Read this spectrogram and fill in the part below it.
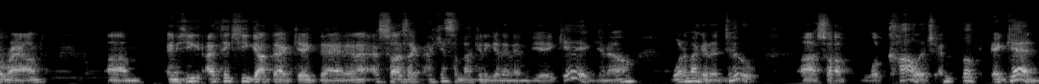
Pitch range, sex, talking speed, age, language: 100-135 Hz, male, 240 wpm, 40-59, English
